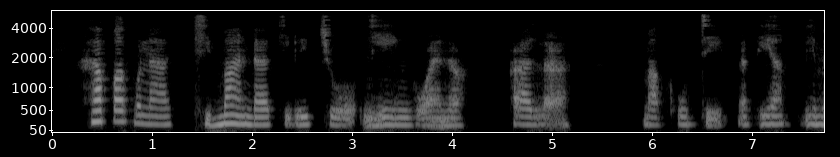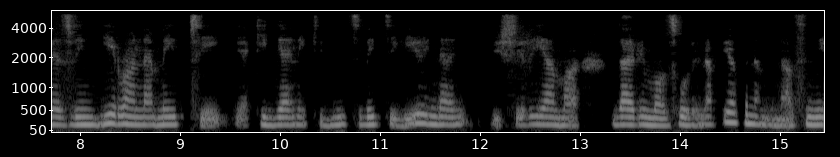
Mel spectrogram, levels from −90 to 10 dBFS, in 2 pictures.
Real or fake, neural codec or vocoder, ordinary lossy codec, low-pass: fake; codec, 16 kHz, 0.5 kbps, X-Codec, HuBERT features, trained on LibriSpeech; MP3, 24 kbps; 5.4 kHz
